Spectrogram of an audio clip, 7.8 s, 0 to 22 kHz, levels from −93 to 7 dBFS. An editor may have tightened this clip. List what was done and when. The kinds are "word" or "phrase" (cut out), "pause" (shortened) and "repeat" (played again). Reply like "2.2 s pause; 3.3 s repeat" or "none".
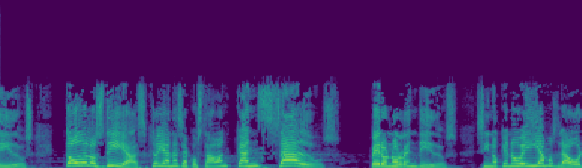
2.0 s word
